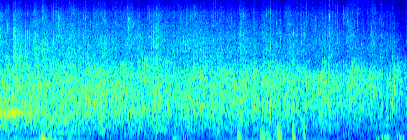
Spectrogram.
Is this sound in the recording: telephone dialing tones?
no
